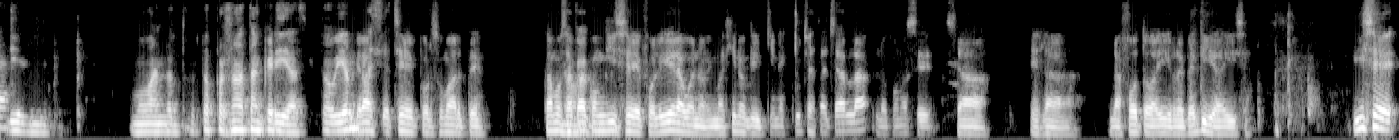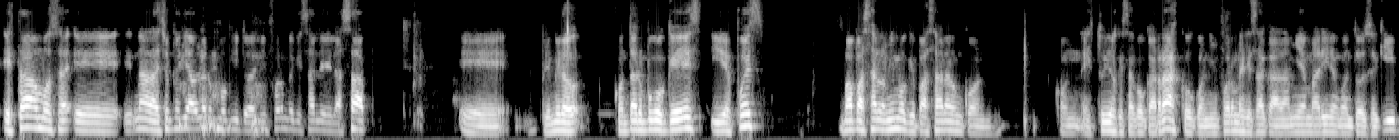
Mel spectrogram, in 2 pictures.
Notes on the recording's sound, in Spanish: Audio de la charla en vivo por Instagram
